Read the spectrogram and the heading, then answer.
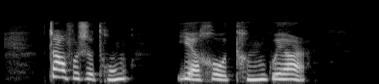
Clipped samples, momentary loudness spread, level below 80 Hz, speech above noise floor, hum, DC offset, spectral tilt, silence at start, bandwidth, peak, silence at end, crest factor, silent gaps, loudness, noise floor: under 0.1%; 7 LU; -62 dBFS; 50 dB; none; under 0.1%; -5 dB/octave; 0.5 s; 7.8 kHz; -2 dBFS; 0.75 s; 16 dB; none; -17 LUFS; -66 dBFS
